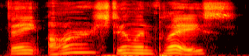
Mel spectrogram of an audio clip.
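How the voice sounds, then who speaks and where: A man voicing a young female dragon who explains things calmly and patiently in a measured, earnest way. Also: sits high, voice pushed up. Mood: soft, concerned.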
